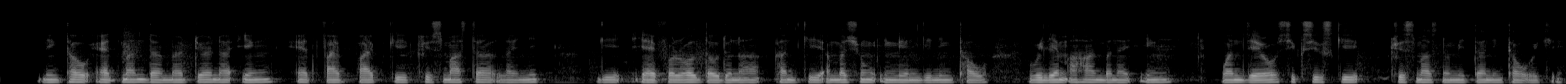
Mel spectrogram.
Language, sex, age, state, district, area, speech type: Manipuri, male, 18-30, Manipur, Chandel, rural, read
